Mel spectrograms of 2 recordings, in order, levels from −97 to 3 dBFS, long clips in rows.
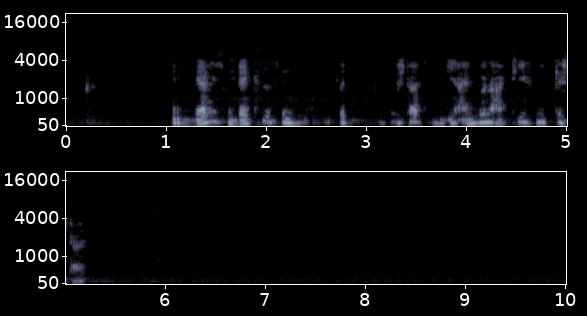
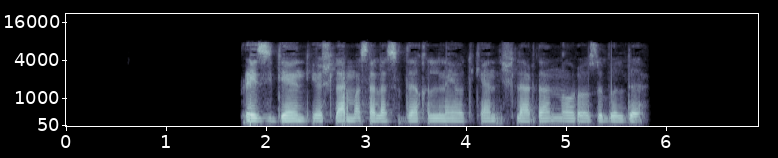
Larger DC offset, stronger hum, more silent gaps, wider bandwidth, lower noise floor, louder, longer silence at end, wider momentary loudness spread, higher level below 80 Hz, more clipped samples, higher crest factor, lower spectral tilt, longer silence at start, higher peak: neither; neither; neither; second, 4.5 kHz vs 8 kHz; about the same, under -90 dBFS vs under -90 dBFS; second, -47 LUFS vs -23 LUFS; first, 4.8 s vs 1.15 s; first, 12 LU vs 8 LU; second, -84 dBFS vs -58 dBFS; neither; about the same, 24 dB vs 20 dB; first, -9 dB/octave vs -3.5 dB/octave; second, 1.05 s vs 1.75 s; second, -26 dBFS vs -6 dBFS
